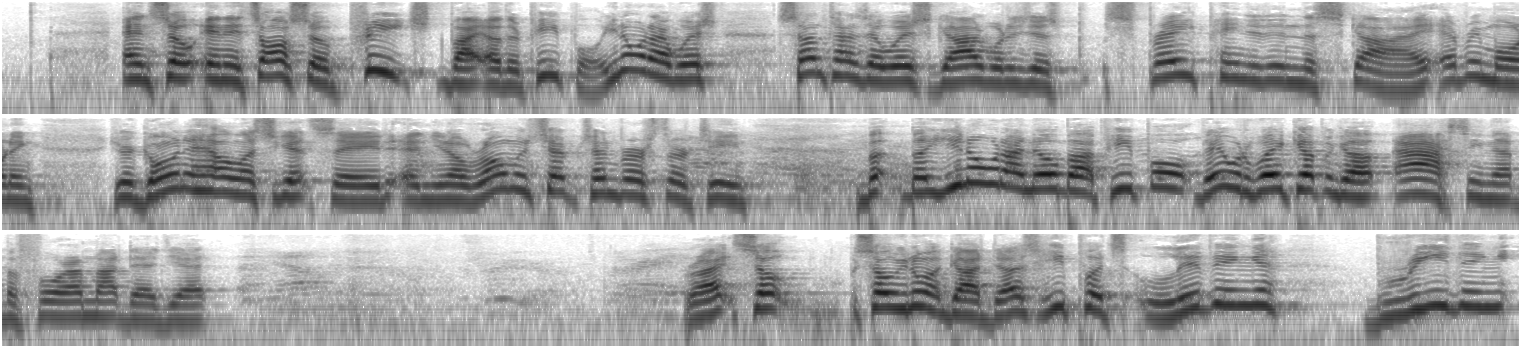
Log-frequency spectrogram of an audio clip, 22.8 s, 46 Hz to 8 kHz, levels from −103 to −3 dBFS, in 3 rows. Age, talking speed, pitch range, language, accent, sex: 40-59, 210 wpm, 195-270 Hz, English, American, male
